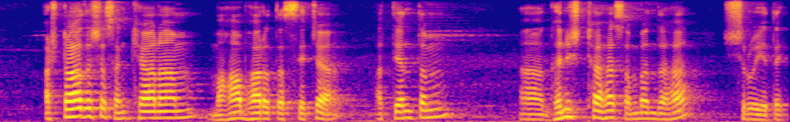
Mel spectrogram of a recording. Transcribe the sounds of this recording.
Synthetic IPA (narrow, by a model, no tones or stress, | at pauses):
ɐʂʈaːd̪ɐʃɐsɐŋkʰjaːnaːmːɐɦaːbʱaːɾɐt̪ɐsjɐt͡ʃɐɐt̪jɐnt̪ɐm | ɡʱɐniʂʈʰɐɦɐ̆sɐmbɐnd̪ʱɐɦɐ̆ | ʃɾuːjɐt̪e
